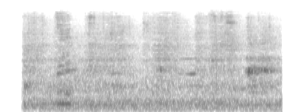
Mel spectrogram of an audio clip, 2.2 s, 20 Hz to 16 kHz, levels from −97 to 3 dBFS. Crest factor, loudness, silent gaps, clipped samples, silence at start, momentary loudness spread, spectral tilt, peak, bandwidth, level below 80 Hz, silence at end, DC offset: 20 dB; -51 LUFS; none; under 0.1%; 0.15 s; 7 LU; -3 dB/octave; -32 dBFS; 11 kHz; -82 dBFS; 0.05 s; under 0.1%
